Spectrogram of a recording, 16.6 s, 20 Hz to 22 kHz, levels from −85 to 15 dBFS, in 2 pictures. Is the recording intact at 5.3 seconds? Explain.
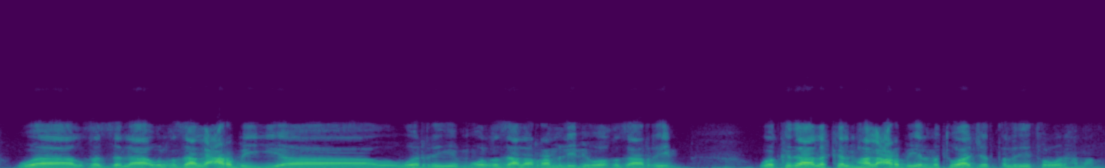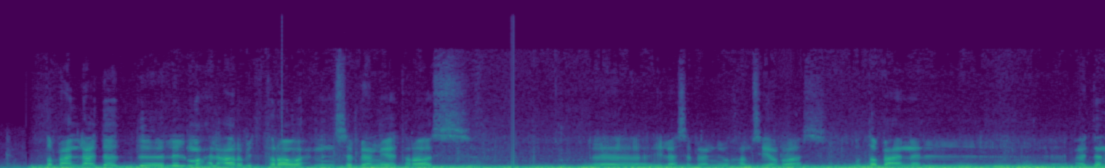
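Yes, the audio is intact at 5.3 seconds, with no fault present at that moment.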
